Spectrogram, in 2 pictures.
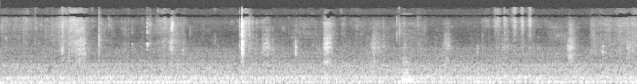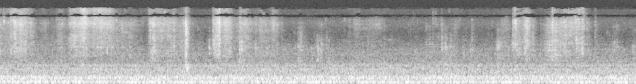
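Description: Chewing and crunching of a bite of buttermilk-battered fried chicken sandwich with a super crunchy crust: short crisp crackles scattered throughout, over a steady low hum. A brief low thump about four seconds in is the loudest sound.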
